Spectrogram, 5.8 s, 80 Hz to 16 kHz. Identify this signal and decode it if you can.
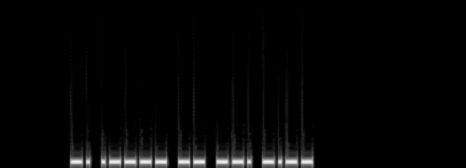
Morse code, heard as a keyed tone, about 25 wpm, 700 Hz. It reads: N1MGY
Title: USA Call Signs - 5 Characters - 25wpm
